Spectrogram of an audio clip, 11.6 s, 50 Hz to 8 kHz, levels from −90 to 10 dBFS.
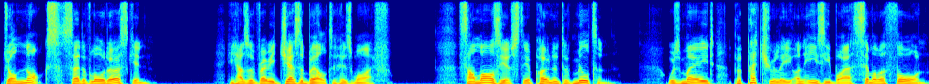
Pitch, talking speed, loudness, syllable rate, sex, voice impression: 140 Hz, 140 wpm, -17 LUFS, 4.9 syllables/s, male, masculine, very adult-like, very middle-aged, thick, tensed, slightly powerful, bright, hard, clear, fluent, cool, intellectual, very sincere, very calm, mature, slightly friendly, reassuring, slightly unique, slightly wild, slightly sweet, kind, slightly intense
